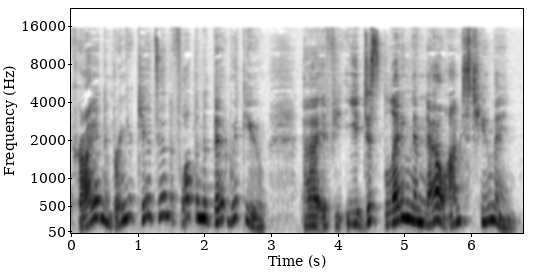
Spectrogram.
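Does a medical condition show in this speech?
No.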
